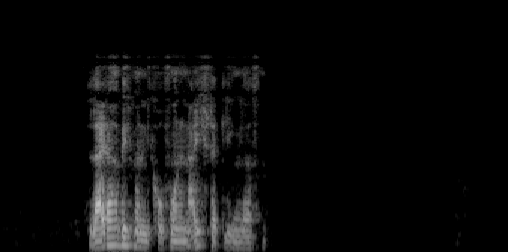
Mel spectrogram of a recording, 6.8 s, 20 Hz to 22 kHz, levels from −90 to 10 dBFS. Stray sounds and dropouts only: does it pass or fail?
pass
